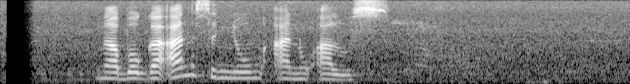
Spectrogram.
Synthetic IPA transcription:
ŋaboɡaʔansəɲumanuʔalus

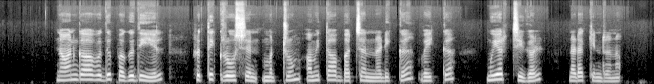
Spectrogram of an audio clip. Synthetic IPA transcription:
naːnɡaːʋɐðɯpɐɣɯðɪjɪl | pɾɪt̪ːɪkɾoːʂɐnmɐʈrɯmɐmɪt̪ːaːbɐt͡ʃːɐnnɐɽɪkːɐʋɐɪkːɐ | mʊjɐɾt͡ʃɪɣɐɭ | nɐɽɐkːɪndrɐnɐ

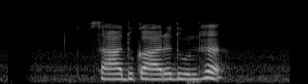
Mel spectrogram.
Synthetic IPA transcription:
saːd̪ʱukaːɾəd̪unɦə

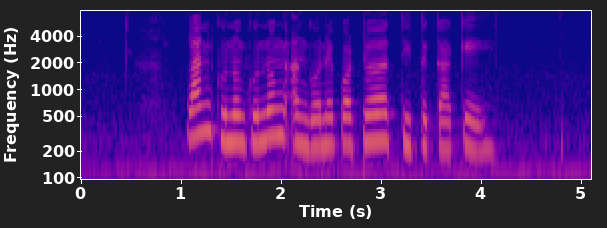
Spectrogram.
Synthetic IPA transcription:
lanɡ̥ṳnʊŋɡ̥ṳnʊŋa̰ŋɡonepɔɖ̥ɔ̤d̪̥i̤d̪̥əkake

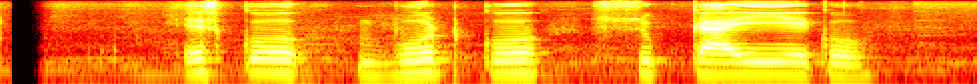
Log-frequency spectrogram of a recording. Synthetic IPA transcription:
esko | boʈko | sukːaieko

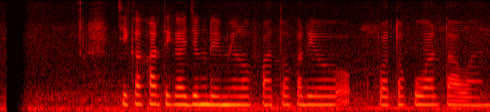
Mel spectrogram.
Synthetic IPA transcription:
t͡ʃikakart̪ikad͡ʒɨŋdɛmilɔfat̪ɔkədipɔt̪ɔkuwart̪awan

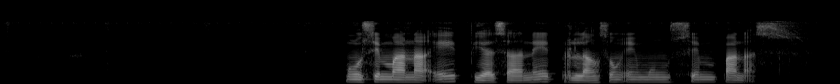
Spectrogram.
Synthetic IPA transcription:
musɪmːana̰ʔeb̥i̤asaneb̥ərlaŋsʊŋʔɪ̰ŋmusɪmpana̰s

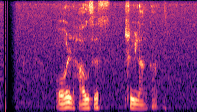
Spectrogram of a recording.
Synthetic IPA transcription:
oːlɖhaʊses | sɾiːlãːŋka̰

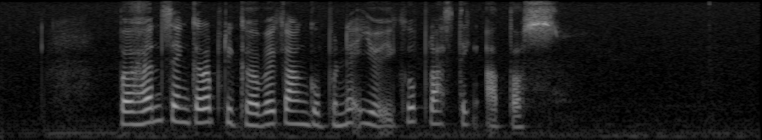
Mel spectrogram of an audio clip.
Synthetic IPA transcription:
b̥ä̤ɦansɪŋkəɾəp̚d̪̥i̤ɡ̥a̤wekaŋɡob̥ə̤nɪʔjoḭkuplast̪ɪka̰t̪ɔs

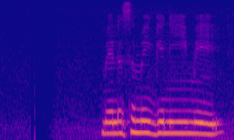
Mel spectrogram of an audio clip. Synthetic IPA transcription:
melɐsɐməɡeniːme

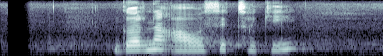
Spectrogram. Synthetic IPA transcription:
ɡʌrnʌʔawʌsjʌk̚t͡sʰʌki

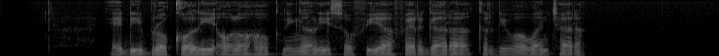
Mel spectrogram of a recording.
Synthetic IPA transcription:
ʔedibɾɔkɔliɔlɔɦɔkniŋalisofiafɛrɡaɾakərdiwawaɲt͡ʃaɾa

